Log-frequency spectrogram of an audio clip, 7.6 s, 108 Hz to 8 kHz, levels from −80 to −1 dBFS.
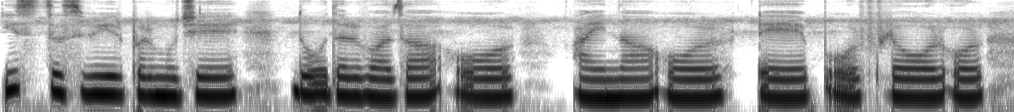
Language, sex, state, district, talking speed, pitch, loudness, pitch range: Hindi, female, Arunachal Pradesh, Papum Pare, 100 wpm, 200 Hz, -12 LUFS, 195-215 Hz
